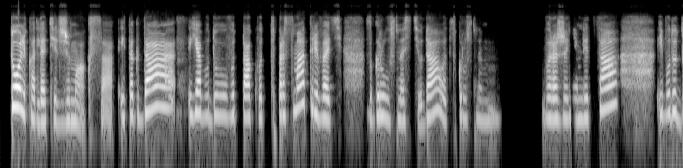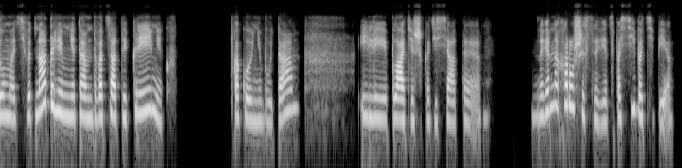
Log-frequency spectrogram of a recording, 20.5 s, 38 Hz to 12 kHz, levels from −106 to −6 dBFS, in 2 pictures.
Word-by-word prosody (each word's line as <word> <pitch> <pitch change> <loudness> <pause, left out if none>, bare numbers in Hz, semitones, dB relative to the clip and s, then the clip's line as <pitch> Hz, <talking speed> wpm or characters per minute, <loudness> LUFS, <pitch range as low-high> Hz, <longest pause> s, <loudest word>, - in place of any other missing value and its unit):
только 295 -9 +8
для 185 0 +1
TJ 190 -1 +3
Maxx, 180 -3 -5
и 210 - -8
тогда 265 +8 +5 0.2
я 250 +3 +4
буду 230 0 -8
вот 230 +1 -8
так 220 -1 +2
вот 210 - -6 0.2
просматривать 230 - +2 0.4
с - - -10
грустностью, 200 -6 -6
да, 245 +7 +3
вот, 200 -5 -8
с - - -19
грустным 205 -1 -13 0.6
выражением 205 -1 -2
лица, 280 +10 +3 0.6
и 240 - -5
буду 250 +2 -2
думать, 215 -1 -4
вот, 230 0 -5
надо 320 +7 +5
ли 265 -4 +2
мне, 225 -1 -2
там, 215 -1 0
20 220 0 +1
кремик 250 -2 -2 0.8
какой-нибудь, 190 -4 -5
да, 255 +7 0 1.0
или 215 -2 -4
платьишко 195 -2 +1
10? 185 0 -7 0.8
Наверное, 260 +9 -2
хороший 315 -7 +2
совет. 185 -2 -10
Спасибо 225 +3 -4
тебе. 200 -2 -9
220 Hz, 115 wpm, -22 LUFS, 200-245 Hz, 1.0 s, только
